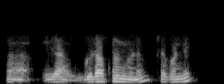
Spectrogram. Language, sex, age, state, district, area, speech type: Telugu, male, 18-30, Andhra Pradesh, Anantapur, urban, conversation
